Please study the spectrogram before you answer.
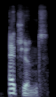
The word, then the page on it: etchant: British English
